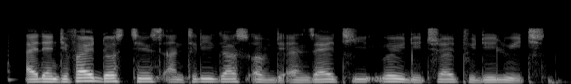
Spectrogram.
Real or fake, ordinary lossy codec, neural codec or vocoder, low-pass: real; none; none; 5.4 kHz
